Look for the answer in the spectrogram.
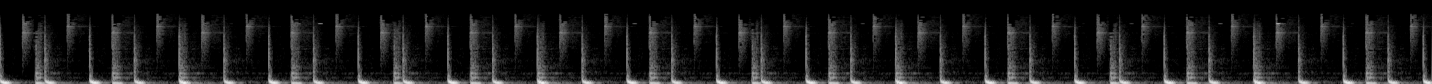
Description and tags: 134 bpm -Techno Beat
This one is created by the buildin Sampler from Bitwig Studio 3.2.
It gives enough space for additional Instruments.
dry, techno, unprocessed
